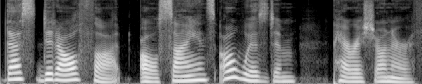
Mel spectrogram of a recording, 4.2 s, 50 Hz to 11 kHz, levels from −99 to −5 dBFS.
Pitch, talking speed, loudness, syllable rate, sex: 185 Hz, 155 wpm, -17 LUFS, 3.9 syllables/s, female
